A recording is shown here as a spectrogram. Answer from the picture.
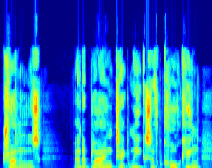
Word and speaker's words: treenails: fitting planks with wooden pegs called treenails, pronounced trunnels, and applying techniques of caulking, fairing, and finishing that have been passed down through chains of apprenticeship stretching back centuries.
